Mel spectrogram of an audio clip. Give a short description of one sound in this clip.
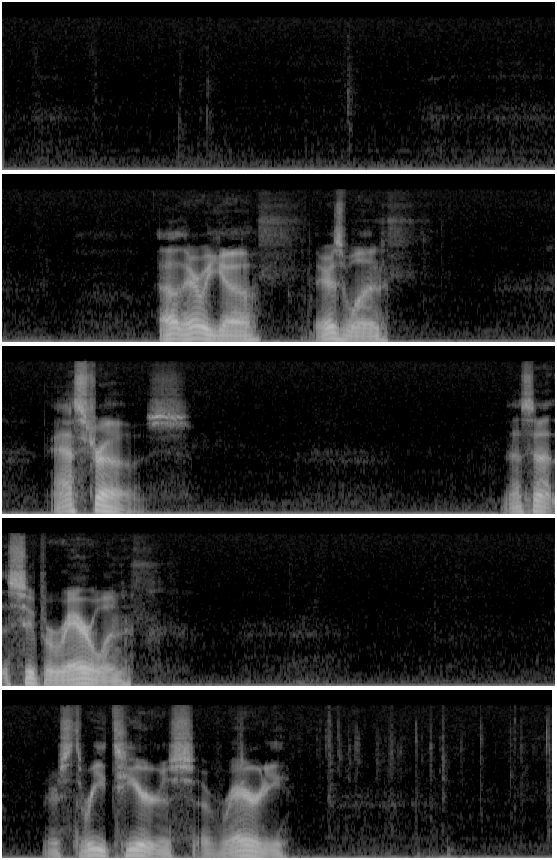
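Trading cards rustle softly as they are flipped through by hand.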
